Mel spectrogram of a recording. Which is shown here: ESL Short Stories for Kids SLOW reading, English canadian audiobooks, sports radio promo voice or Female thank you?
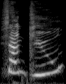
Female thank you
